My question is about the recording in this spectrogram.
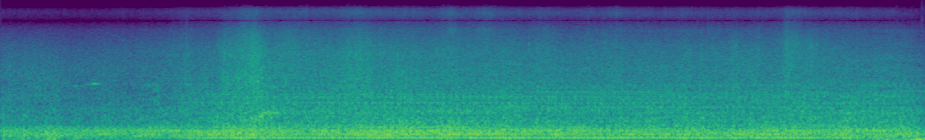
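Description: Wind buffeting the microphone and water rushing along the hull of a sailboat under way, over a steady low hum. The wind and water grow louder about two seconds in.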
